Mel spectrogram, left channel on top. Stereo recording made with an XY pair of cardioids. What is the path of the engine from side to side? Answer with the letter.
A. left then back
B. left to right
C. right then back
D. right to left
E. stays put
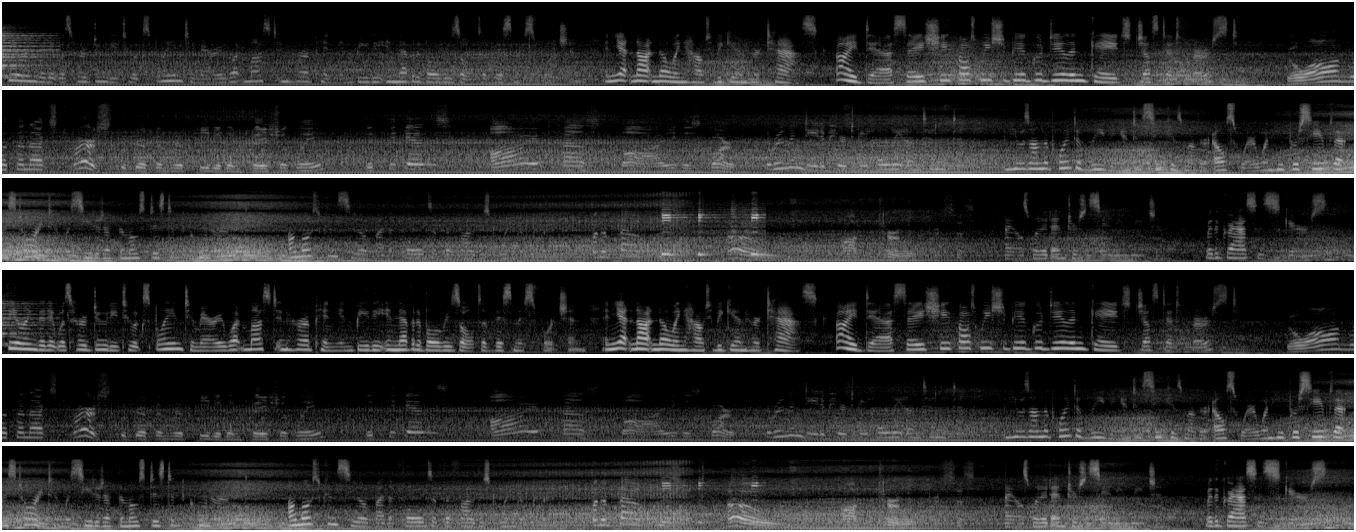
B.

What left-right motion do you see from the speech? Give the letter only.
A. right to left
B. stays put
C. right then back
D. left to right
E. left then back
E.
